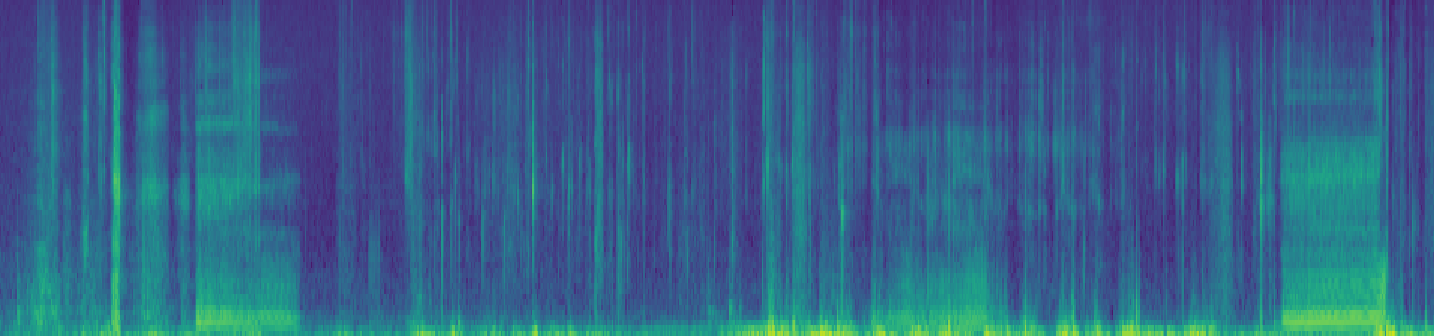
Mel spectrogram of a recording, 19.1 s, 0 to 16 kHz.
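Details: Domestic cat growls while chewing its first corn, filmed indoors on a Panasonic DC-GH5. Low rumbling growls come in three separate stretches, with rapid crunching and mastication clicks filling the gaps between them.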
